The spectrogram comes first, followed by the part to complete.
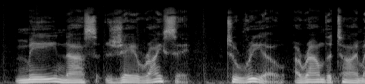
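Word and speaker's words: Minas Gerais: He found that Maro had traveled from Mina, pronounced mi nas ja rice, to Rio around the time Eliza disappeared.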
